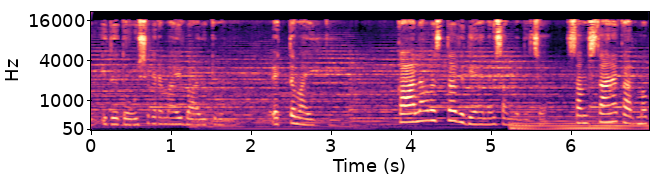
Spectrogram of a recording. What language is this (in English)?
Malayalam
